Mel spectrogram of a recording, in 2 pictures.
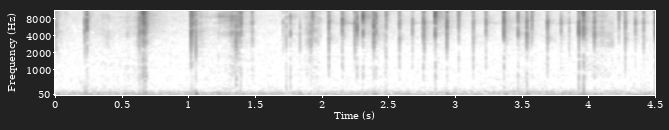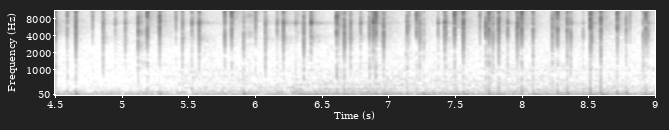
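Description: Long nails tap and scratch the facets of a faceted red glass perfume bottle with a clear cap and a ribbon, held in the hand. Quick, bright clicks and scratchy strokes come in a steady, dense patter over a low, constant rumble, each tap dying away almost at once.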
